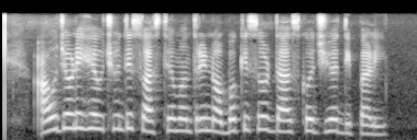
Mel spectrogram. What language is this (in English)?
Odia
